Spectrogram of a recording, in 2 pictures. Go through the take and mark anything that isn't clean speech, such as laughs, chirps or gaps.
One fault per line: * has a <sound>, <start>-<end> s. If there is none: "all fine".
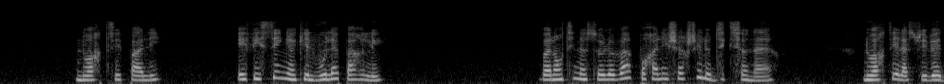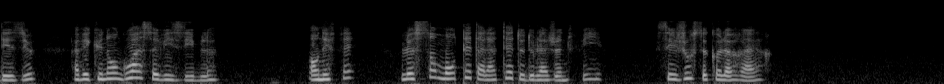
all fine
